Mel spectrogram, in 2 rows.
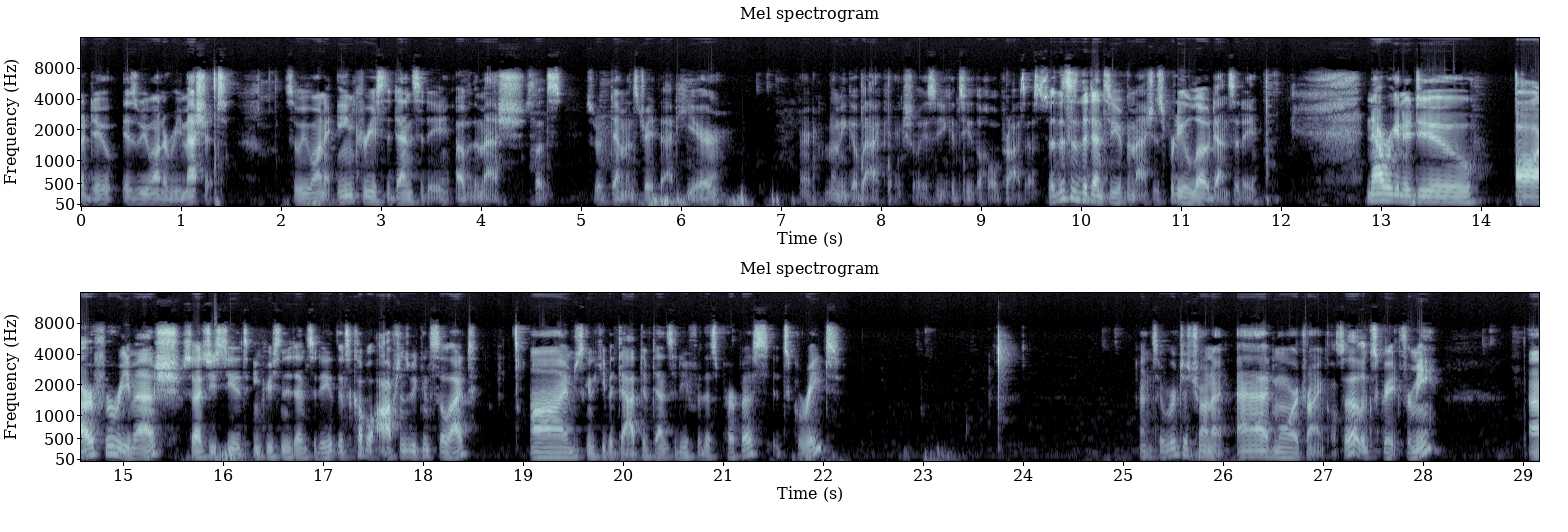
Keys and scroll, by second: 1.4 r, 4.5 w, 7.4 Escape, 7.9 Escape, 8.1 Escape, 8.6 Escape, 8.9 Escape, 9.3-11.9 Escape, 11.9 ctrl+a, 14.4 r.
